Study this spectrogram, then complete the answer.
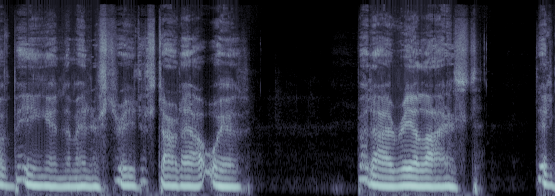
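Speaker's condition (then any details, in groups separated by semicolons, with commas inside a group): Multiple sclerosis; progression stopped, 91 years old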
